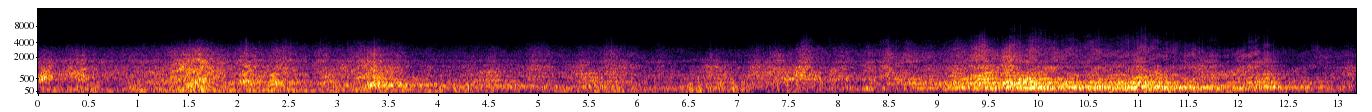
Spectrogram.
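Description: F-16 fighter jet's engine at high power during a display manoeuvre: a dense rushing roar with a rough crackle, swelling louder from about nine seconds in.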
